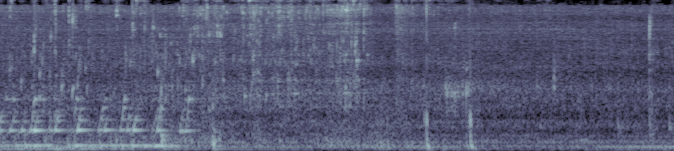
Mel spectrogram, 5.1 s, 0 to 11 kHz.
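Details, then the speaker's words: E93 after replacing the electronic water pump and thermostat, bleed procedure (pedal held 10 s, battery on trickle charger): quiet pump hum with bubbling, trickling gurgles and a few pops as trapped air is pushed out; coolant drawn down. "I'm going to wait to listen for the water pump to turn on and there it goes there she goes she sucked all of that down already"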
